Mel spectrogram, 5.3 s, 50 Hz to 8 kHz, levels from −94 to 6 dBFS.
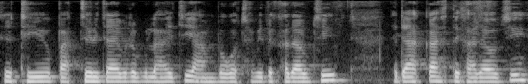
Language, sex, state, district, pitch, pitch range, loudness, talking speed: Odia, male, Odisha, Nuapada, 150 Hz, 145-160 Hz, -15 LUFS, 135 wpm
